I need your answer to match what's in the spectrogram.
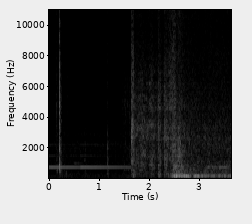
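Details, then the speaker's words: Vehicle started at an auction lot, possibly a Ford Edge or Escape: after brief crank it settles into an uneven, lumpy idle with ragged surges; running rough, cause unknown. "wow this thing sounds like a bag of [Music] holy what the wow somebody was pissed doesn't run all that great I can tell you that"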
